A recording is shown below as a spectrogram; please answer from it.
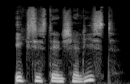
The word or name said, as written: eksistentialist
